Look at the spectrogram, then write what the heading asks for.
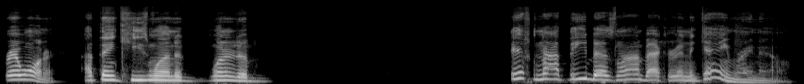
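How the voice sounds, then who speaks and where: Animated, gravelly American man talking football. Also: high-pitched, unhurried, pauses often, no echo, clean studio sound. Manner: emphatic, opinionated, repeats phrases for emphasis. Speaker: sports podcast co-host. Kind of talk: casual football banter.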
